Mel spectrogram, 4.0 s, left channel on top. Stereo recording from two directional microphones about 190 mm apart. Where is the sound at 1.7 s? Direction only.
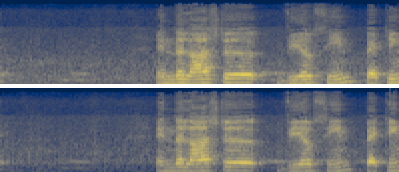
45° right (ahead or behind).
